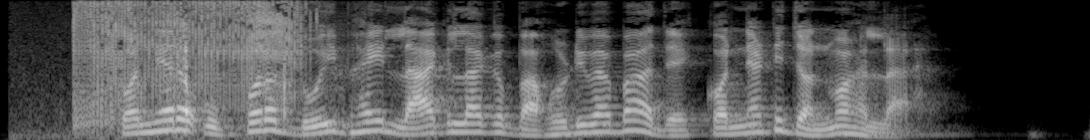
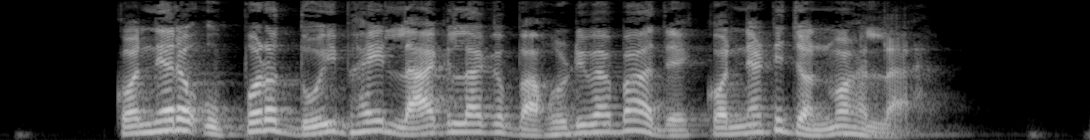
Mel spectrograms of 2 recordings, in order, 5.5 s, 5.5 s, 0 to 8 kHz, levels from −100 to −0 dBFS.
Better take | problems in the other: second | background sound (Fart); 4 dB below the speech

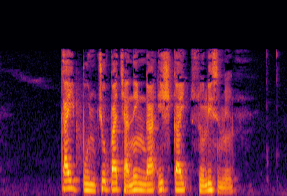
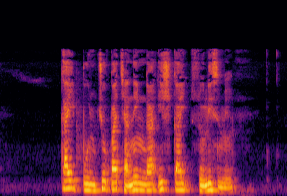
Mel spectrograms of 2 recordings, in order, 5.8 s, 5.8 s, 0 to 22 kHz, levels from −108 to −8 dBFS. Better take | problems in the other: first | room echo; dies away in 0.3 s

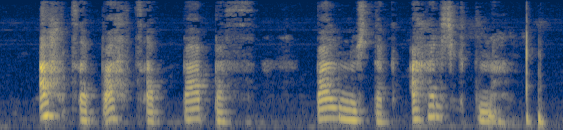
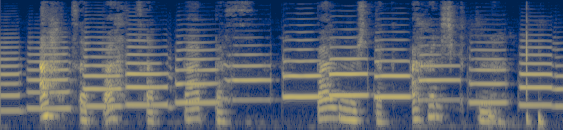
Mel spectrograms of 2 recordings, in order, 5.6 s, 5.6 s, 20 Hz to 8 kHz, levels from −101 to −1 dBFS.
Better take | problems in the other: first | background sound (Trumpet); 4 dB above the speech

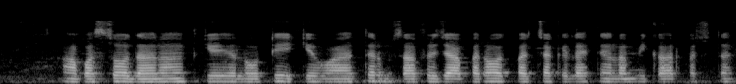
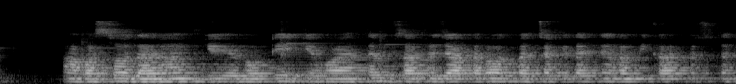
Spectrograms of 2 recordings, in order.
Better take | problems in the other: first | noise reduction (neural separator model SepFormer DNS4)

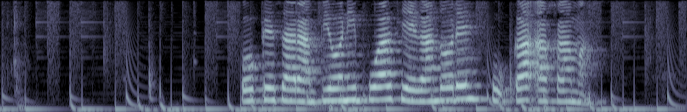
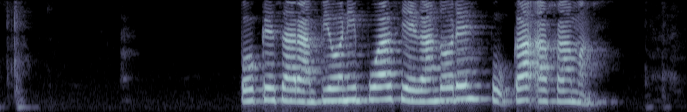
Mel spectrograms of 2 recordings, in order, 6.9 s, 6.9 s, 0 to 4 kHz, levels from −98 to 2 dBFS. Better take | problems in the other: second | background sound (Drum kit); 15 dB below the speech

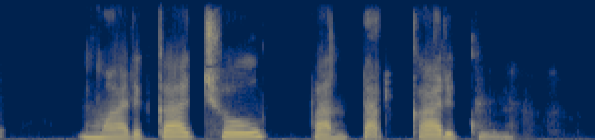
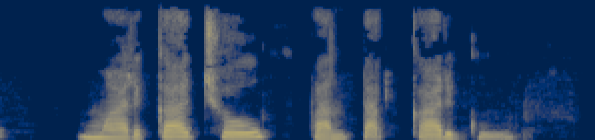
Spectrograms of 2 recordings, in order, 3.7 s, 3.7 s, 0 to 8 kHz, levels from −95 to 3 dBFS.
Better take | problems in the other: second | noise reduction (neural diffusion model UNIVERSE++)

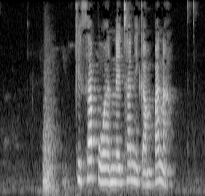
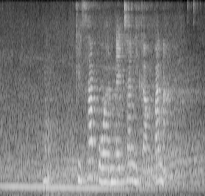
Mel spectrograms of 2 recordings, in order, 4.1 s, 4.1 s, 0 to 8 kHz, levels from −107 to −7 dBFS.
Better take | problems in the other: first | background sound (Fixed-wing aircraft, airplane); 5 dB below the speech // room echo; dies away in 1.9 s

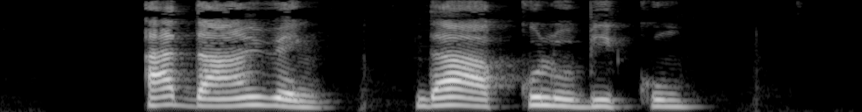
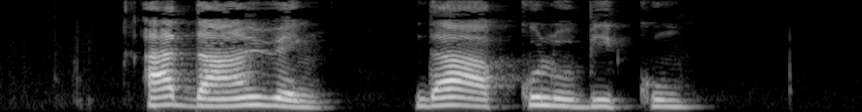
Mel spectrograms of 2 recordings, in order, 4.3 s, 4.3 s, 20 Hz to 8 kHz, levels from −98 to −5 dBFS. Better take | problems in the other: second | noise reduction (neural mask model DeepFilterNet 3)

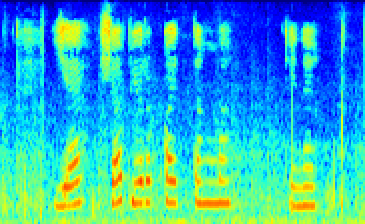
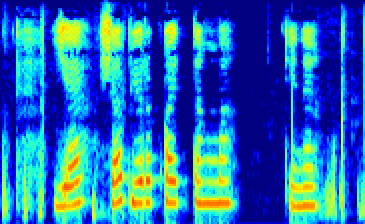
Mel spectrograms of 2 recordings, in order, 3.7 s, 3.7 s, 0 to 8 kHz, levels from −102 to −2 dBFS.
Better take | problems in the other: second | background sound (Subway, metro, underground); 16 dB below the speech

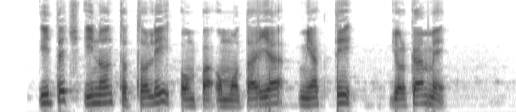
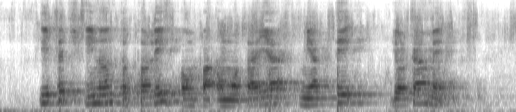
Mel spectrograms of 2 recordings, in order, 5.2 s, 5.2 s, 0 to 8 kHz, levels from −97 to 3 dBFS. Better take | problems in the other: first | noise reduction (neural separator model SepFormer DNS4)

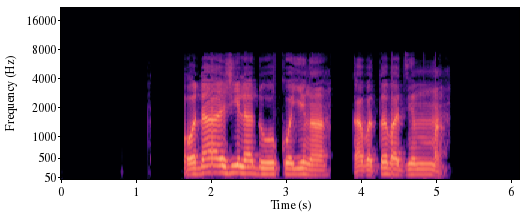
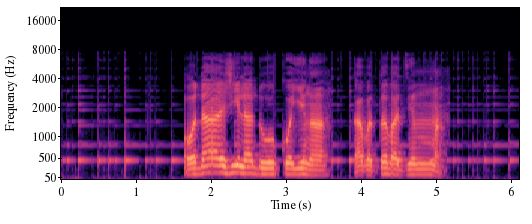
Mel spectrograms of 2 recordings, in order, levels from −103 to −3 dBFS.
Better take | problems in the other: first | background sound (Dishes, pots, and pans); 17 dB below the speech

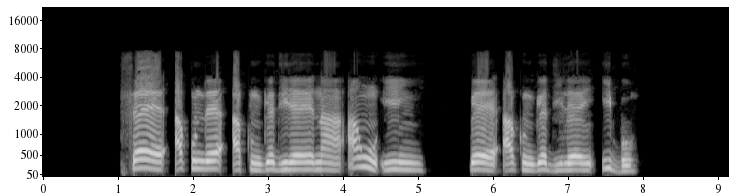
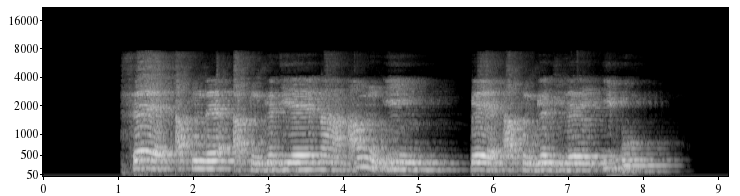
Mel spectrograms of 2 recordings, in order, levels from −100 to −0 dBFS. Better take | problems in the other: first | room echo; dies away in 1.1 s

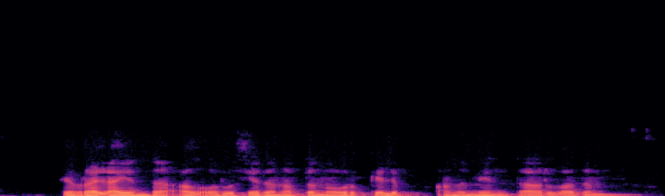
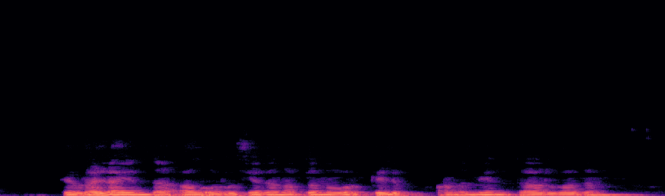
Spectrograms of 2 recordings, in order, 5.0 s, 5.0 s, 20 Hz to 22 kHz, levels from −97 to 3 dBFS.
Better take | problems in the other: first | room echo; dies away in 0.3 s

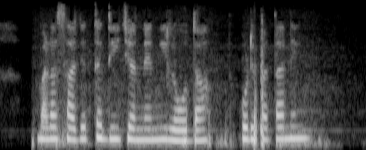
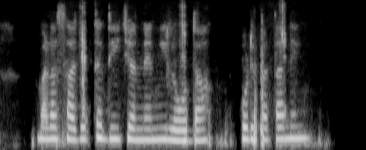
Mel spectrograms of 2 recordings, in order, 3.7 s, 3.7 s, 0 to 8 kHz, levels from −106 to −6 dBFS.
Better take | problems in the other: first | noise reduction (neural mask model Resemble Enhance denoiser)

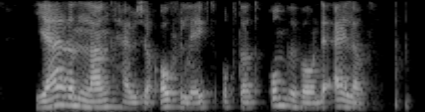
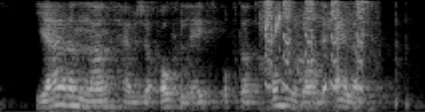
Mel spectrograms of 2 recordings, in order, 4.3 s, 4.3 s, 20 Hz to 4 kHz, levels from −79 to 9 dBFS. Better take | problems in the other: first | background sound (Bird vocalization, bird call, bird song / Fowl); 1 dB above the speech // room echo; dies away in 0.8 s

